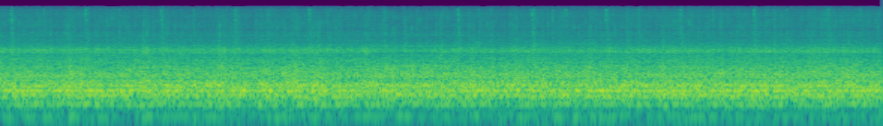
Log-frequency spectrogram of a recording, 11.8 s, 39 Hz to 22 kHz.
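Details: Hotpoint Aquarius+ FDW70 dishwasher on a test wash after a faulty part was replaced, checking the heater works. Steady even rush of water spray over smooth pump hum, no knocks, grinding or squeal; washing normally, water hot.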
